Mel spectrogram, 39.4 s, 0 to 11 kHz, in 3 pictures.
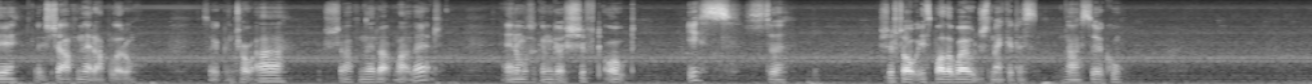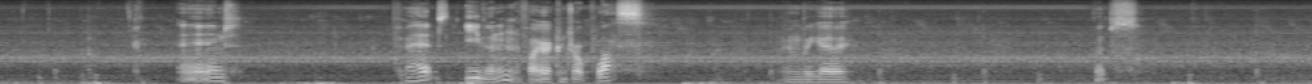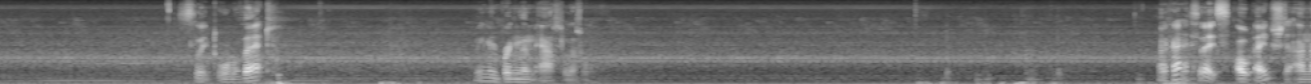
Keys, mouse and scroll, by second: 0.1 Tab, 0.1 scroll up 3, 0.7 middle click, 1.0 scroll up 1, 1.9 ctrl+r, 4.5 click, 5.4 alt+shift+s, 7.8 click, 8.3 middle click, 9.3 middle click, 10.5-10.8 scroll down 5, 11.0 Tab, 11.2 middle click, 13.8 middle click, 14.6 KP_3, 15.1 KP_1, 15.7 Tab, 16.3 scroll up 6, 17.3 middle click, 18.4 ctrl+KP_Add, 19.1 KP_3, 20.3 scroll down 3, 20.7 b, 21.8 b, 22.9 b, 24.3 ctrl+z, 25.1 c, 29.0 right click, 29.5 KP_1, 31.2 click, 35.9 middle click, 36.5 scroll down 4, 36.7 Tab, 36.9 middle click, 38.1 scroll down 2, 38.5 alt+h, 39.0 a, 39.2 middle click.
